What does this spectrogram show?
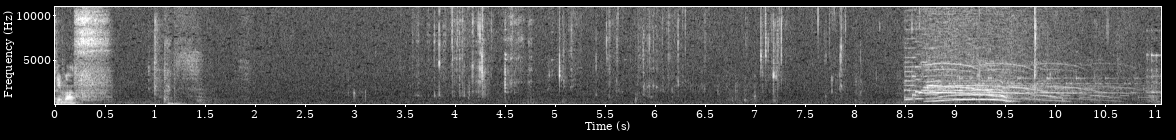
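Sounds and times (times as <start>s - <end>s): chewing crispy fried chicken: 3.5s - 8.2s.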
